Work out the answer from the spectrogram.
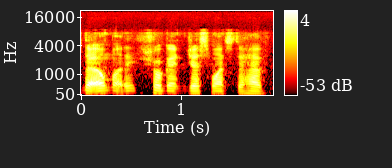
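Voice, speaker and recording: A man's voice: on the low side, level tone, fast talker, darkish tone, dull audio, slight background noise. A man giving casual commentary on a video game playthrough, with game music behind him. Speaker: game streamer.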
